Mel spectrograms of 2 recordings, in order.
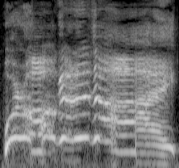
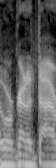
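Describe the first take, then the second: First: It is screamed loudly. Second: It is said quietly, as if muttered.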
